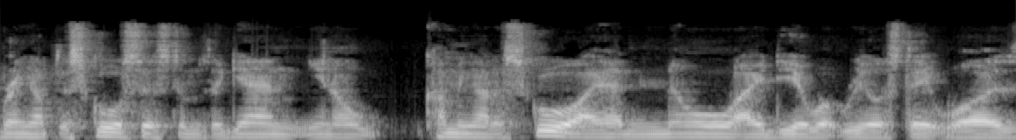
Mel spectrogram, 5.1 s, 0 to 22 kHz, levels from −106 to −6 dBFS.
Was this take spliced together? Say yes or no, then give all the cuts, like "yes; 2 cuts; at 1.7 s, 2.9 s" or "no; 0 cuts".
no; 0 cuts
